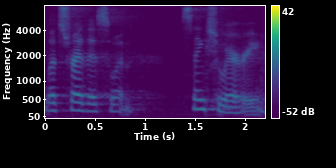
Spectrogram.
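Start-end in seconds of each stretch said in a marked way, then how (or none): 1.4-2.2 soft quiet voice, quieter. Showing listeners how to say the story's cue word: saying sanctuary quietly. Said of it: "quietly say the word sanctuary".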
